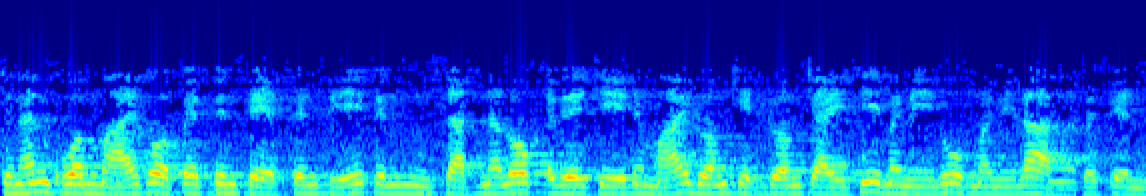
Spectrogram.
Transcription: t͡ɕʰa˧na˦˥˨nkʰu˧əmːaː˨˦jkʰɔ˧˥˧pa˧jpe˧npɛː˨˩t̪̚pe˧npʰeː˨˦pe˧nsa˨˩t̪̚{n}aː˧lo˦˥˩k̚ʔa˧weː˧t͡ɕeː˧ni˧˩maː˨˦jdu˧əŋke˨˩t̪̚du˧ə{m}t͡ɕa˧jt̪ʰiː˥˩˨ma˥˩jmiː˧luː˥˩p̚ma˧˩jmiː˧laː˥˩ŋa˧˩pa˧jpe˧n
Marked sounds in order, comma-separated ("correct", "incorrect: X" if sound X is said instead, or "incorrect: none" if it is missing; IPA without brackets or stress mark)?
correct, incorrect: ŋ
